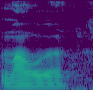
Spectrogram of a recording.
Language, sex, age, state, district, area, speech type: Bodo, male, 18-30, Assam, Kokrajhar, rural, spontaneous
